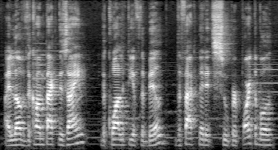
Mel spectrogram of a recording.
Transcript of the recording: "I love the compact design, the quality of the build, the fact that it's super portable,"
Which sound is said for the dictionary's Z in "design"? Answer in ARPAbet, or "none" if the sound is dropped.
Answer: Z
